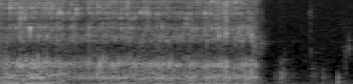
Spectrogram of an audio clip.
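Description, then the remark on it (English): Loud, close-up sipping and gulping of water by a person drinking near a microphone, a continuous wet slurping rush lasting just over a second before cutting off sharply into near quiet. No talking. “Do you reckon this will gross people out, the sound of me gulping down some water?”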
